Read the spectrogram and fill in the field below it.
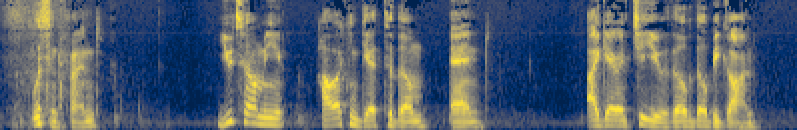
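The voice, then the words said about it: Performed character dialect voice. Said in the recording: “I'm very impressed with your expertise in the dialect.”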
